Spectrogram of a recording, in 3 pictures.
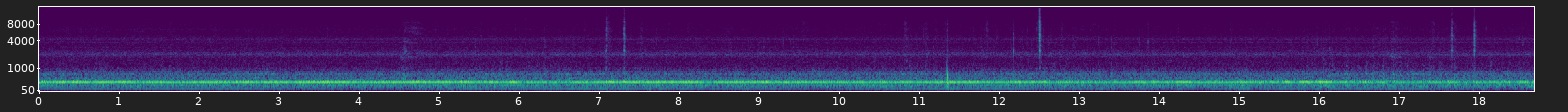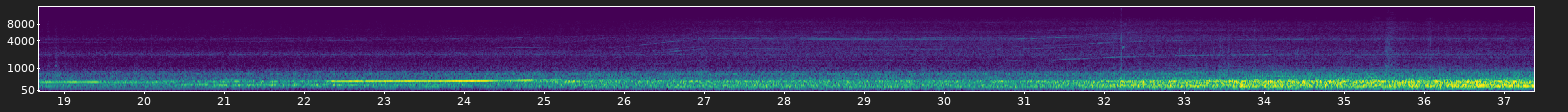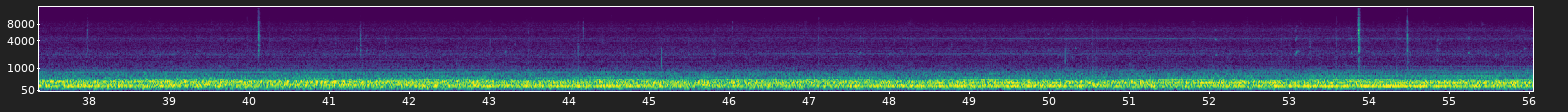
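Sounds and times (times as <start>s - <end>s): jet engines whining: 0.0s - 56.0s.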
